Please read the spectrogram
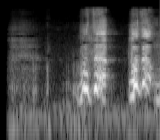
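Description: Two short, sharp vocal bursts from a man about a second in, just before he starts talking.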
